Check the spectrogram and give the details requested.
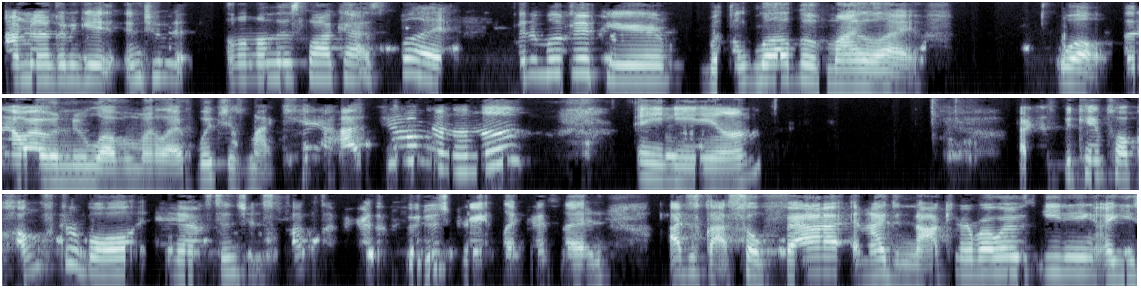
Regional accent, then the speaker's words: Colorado Springs, Colorado, United States; So we're both from Colorado Springs, and we miss it a lot.

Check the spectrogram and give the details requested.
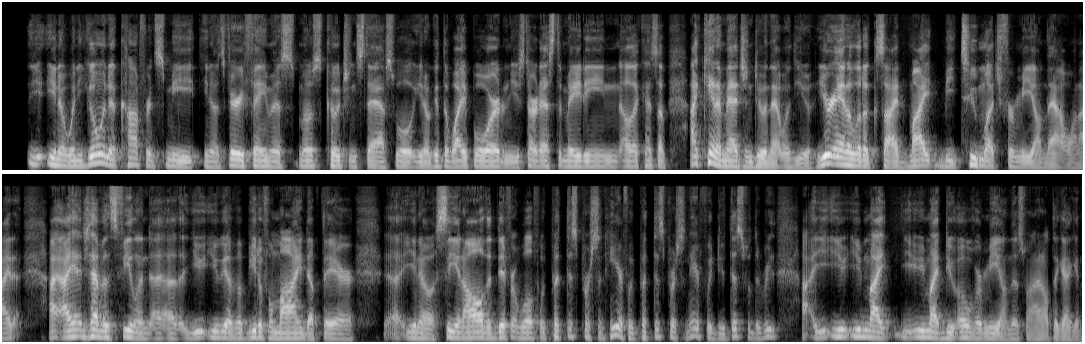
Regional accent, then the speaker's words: Alabama, United States; I always tell people I'm from Alabama, so my vocabulary is a little limited here, right?

